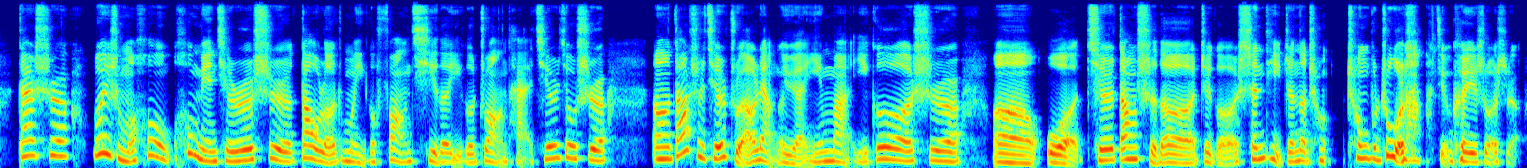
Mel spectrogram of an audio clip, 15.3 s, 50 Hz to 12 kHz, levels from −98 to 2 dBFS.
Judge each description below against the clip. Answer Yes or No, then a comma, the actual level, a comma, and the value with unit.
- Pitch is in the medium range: No, high, 205 Hz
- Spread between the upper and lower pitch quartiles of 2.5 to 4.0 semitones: No, average, 4.7 semitones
